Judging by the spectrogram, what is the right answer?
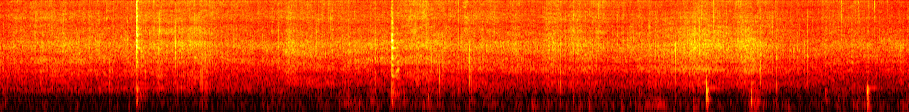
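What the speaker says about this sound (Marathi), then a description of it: "थोडी थोडी करून आपण आता परतून घेऊया भाजी." Fenugreek greens with garlic are stir-fried in a pan, giving a soft, continuous sizzle broken by scattered sharp clicks and scrapes of a spatula against the pan, quiet and close with no talking.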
